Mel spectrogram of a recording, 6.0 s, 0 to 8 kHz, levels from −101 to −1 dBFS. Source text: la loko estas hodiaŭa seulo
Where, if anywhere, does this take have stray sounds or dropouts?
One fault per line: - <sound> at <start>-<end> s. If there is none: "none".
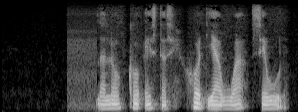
none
